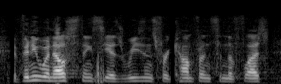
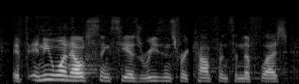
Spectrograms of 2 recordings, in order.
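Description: Both takes have the same delivery.

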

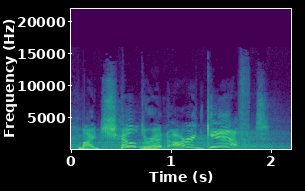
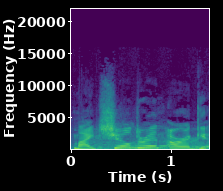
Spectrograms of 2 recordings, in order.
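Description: First: It is said with strong, believing conviction. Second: It is said plainly, without much conviction.

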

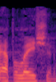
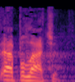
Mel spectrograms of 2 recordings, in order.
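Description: First: It is said the way outsiders say it. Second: It is said the local Appalachian way.

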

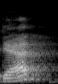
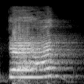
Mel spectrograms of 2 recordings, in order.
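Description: First: It is a calm, questioning call. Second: It is a panicked, frantic shout.

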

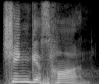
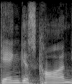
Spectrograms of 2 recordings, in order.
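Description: First: The name begins with a 'ch' sound. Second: The name begins with a 'j' sound. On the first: The speaker calls it right. "His name is actually Chinggis Khan" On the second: The speaker calls it wrong. "we've been saying it wrong the whole time"

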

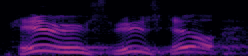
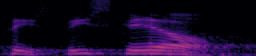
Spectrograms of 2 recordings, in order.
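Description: First: It is shouted in a grand, dramatic way. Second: It is said calmly, with mild annoyance. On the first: He is a heroic figure commanding the storm. The speaker calls it wrong. "I don't think he shouted it, like in the movies where he's sort of this heroic figure" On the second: He is unbothered, merely annoyed by the waves. The speaker calls it right. "He's just so cool. ... Like he's just annoyed with the waves"

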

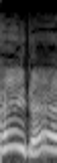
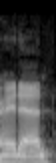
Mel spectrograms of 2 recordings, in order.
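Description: First: The greeting sounds eager and excited. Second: The greeting sounds flat and indifferent. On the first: The greeting shows real delight at seeing him. "they surprise me and they run in" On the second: The greeting is routine and casual.

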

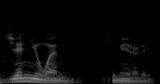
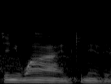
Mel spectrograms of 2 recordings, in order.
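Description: First: It is said in a plain, standard accent. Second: It is said in a Southern American accent.

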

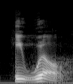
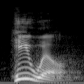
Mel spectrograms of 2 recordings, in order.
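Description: First: The stress is on the word will. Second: The stress is on the word he.

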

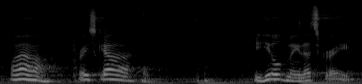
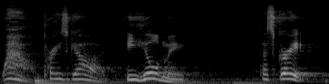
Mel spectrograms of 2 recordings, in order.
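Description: First: It is said flatly, without enthusiasm. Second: It is said with excited enthusiasm.

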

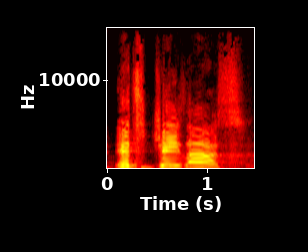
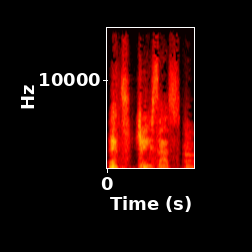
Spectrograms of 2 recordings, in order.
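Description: First: It is shouted very loudly. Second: It is said quietly.

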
